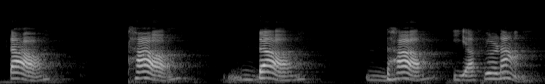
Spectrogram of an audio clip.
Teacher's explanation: हमारी जीवा पहले मुड़ती है, फिर मूर्धा वाले स्थान को स्पर्श करती है, उसके बाद वापस आती है, तब ध्वनि बाहर उच्चरित होती है। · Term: मूर्धन्य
